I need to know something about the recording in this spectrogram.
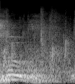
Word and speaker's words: Toth: let you know that everybody gets his name wrong just like everybody gets chuck smiley's name wrong it's toth like toast and the way you can remember that is because you're competing against them you're toast well rusty toth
